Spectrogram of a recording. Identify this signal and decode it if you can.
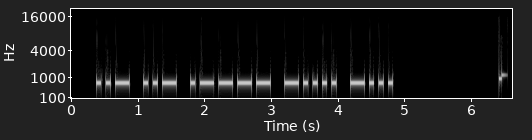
Morse code, heard as a keyed tone, about 17 wpm, 700 Hz. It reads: UU16B
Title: Five Challenging Letter-Number Combinations 17wpm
